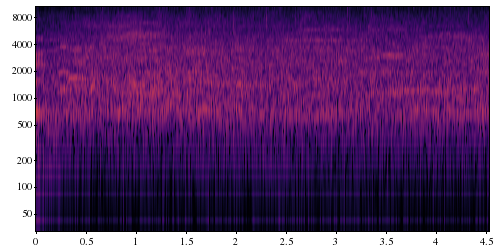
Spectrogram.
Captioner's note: audience cheering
